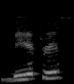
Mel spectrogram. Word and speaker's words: Veatrice: Now, I just want to make sure I'm pronouncing your name correctly. It's Beatrice. Uh-huh, Beatrice. Okay. Beatrice.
